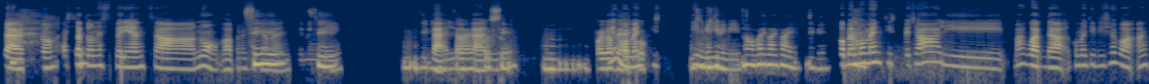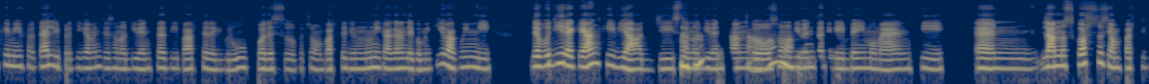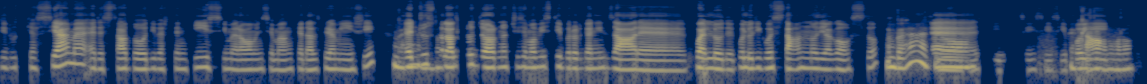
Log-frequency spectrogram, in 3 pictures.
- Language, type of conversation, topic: Italian, unstructured, Come descriveresti il tuo rapporto con la tua famiglia?
- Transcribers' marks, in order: unintelligible speech; tapping; chuckle; drawn out: "ah!"; other background noise; drawn out: "organizzare"; surprised: "Bello!"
